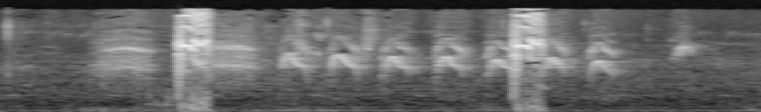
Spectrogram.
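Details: Seed-eating wild parrot giving a quick series of harsh, bent squawk notes about five per second, punctuated by two loud sharp crackling bursts.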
